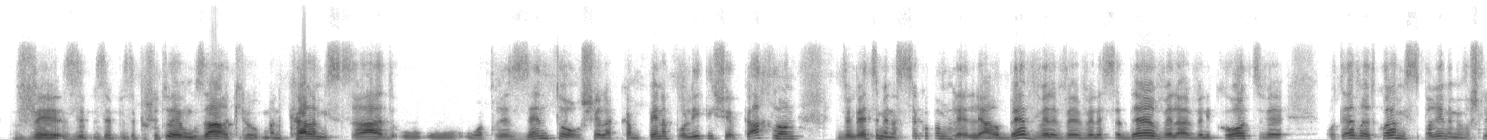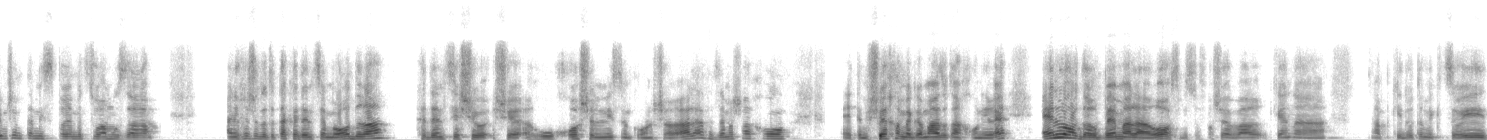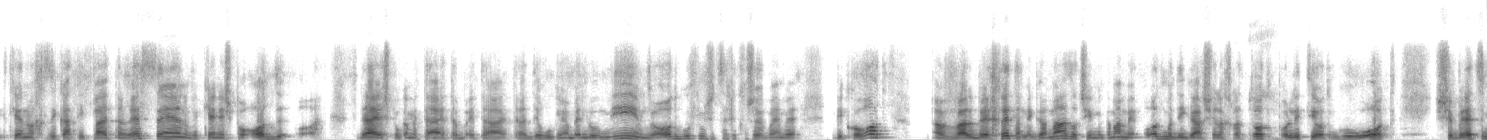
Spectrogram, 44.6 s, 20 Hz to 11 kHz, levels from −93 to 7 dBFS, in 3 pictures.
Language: Hebrew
